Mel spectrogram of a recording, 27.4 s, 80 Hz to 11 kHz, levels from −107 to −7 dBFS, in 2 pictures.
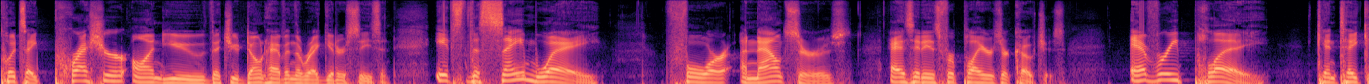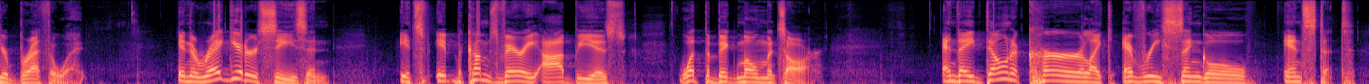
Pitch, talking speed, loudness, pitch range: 135 Hz, 120 wpm, -26 LUFS, 115-155 Hz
